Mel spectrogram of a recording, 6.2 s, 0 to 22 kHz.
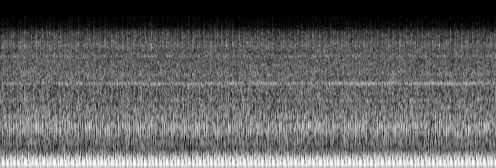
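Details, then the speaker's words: Cub Cadet Super LT1554 with a 27hp Kohler V-twin, 500+ hours, just reassembled after head gasket replacement, smoking as oil burns off: steady low drone with no rise in pitch at full throttle; not revving up fully, adjustment suspected. "It is not throttling up all the way. That's full throttle. So, that's a little funny."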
